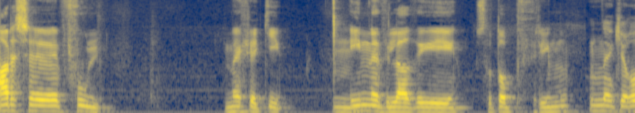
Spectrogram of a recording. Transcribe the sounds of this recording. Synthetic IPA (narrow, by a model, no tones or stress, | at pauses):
ɐɾeseful | me̞xɾie̞ci | ine̞ðilɐðist̪ot̪o̞pθɾimuneceɣo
